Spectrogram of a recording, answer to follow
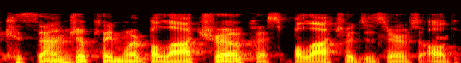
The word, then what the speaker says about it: Balatro: heard that it's pronounced balatro so balatro means kind of like Jester or fool in Latin so it's not batro it's balatro that's what I here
